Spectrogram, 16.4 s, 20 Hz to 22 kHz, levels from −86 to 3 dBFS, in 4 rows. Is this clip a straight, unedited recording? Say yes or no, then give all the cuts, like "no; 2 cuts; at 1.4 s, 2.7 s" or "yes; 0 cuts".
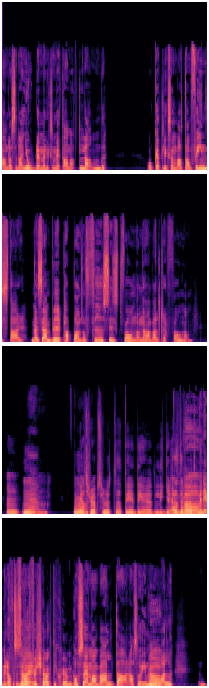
no; 2 cuts; at 11.6 s, 13.7 s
